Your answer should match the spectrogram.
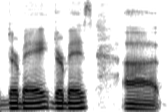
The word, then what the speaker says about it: Derbez: I always say his last name wrong, but it's Derbez.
